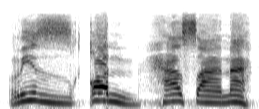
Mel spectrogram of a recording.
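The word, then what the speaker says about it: رِزْقًا حَسَنًا: Atau yang ini juga sama bukan nun yang bertemu tapi fathatain berarti sama bacanya rizqon hasanah. Rizqon hasanah bukan riqon hasanang bukan tapi rizqon hasana gitu.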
